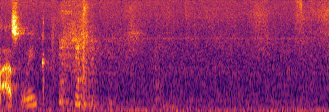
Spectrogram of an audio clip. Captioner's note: woman chuckles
